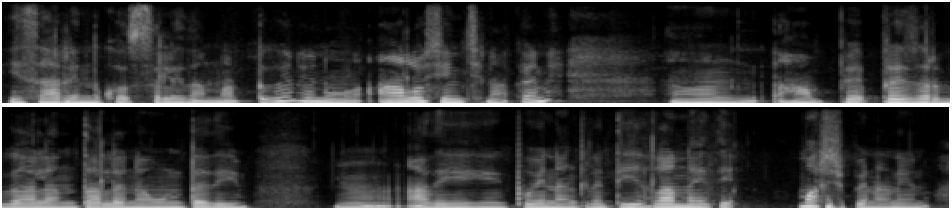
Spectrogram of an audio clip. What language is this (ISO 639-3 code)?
tel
